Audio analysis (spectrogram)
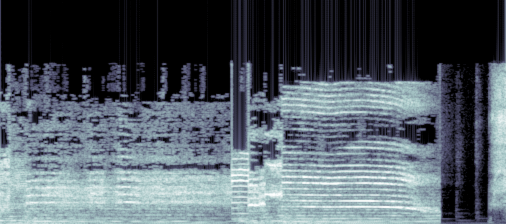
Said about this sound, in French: Les cris d'enfants.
